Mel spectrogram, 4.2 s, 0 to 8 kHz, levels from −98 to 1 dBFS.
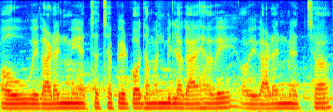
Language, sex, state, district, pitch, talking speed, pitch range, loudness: Chhattisgarhi, male, Chhattisgarh, Kabirdham, 120 Hz, 215 wpm, 115-125 Hz, -13 LUFS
